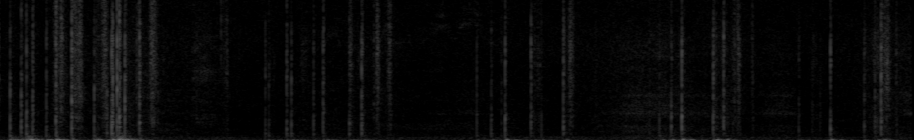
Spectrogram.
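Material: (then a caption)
Canvas. A medium stretched canvas with an orange-yellow painting, a thin fabric panel over a hollow-backed wooden stretcher frame, is held in one hand and tapped with the fingertips of the other. Quick bursts of soft, dull, low thuds and light scratchy taps come in uneven clusters separated by short quiet pauses, each tap dying away almost instantly.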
